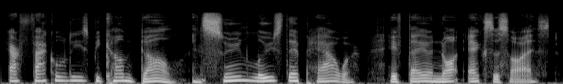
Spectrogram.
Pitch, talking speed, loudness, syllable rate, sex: 145 Hz, 150 wpm, -20 LUFS, 4.5 syllables/s, male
